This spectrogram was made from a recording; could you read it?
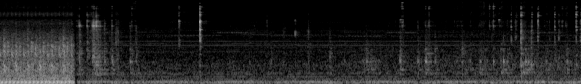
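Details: Kubota L3000DT diesel tractor after a replacement used engine was installed and serviced: even low thrum at idle with light regular ticking, no knocks or misses; normal, clean-running idle.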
